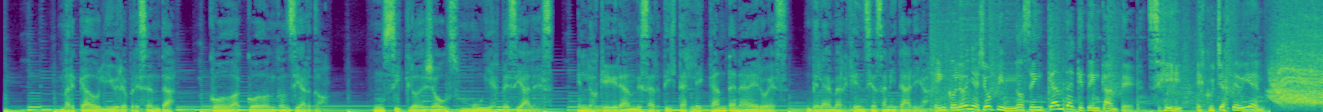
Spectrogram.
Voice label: Spanish Commercial Argentinean Uruguayan

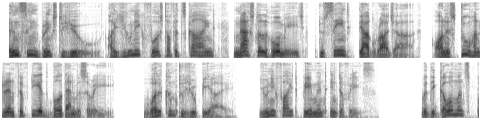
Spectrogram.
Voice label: ENGLISH Voice

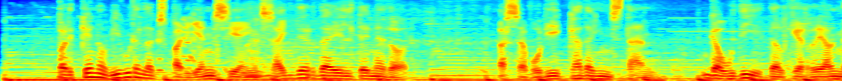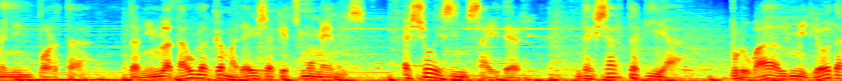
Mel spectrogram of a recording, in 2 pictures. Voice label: catalan PRESENTATION

